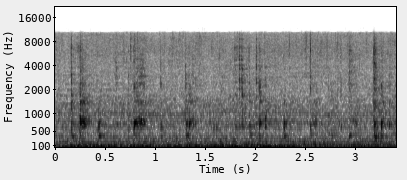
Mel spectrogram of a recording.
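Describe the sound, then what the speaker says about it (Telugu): Spicy mutton sticks fry in a pan with a steady, close sizzle broken by scattered pops and stirring scrapes, with no talk. "సో నేను ఇక్కడ ఫ్రై చేస్తుంటాను, మీరు దాని సంగతి ఒకసారి చూస్తుండండి"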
